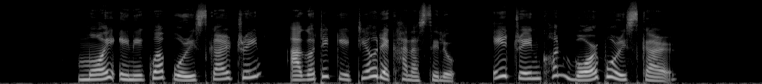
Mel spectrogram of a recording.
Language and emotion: Assamese, surprised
